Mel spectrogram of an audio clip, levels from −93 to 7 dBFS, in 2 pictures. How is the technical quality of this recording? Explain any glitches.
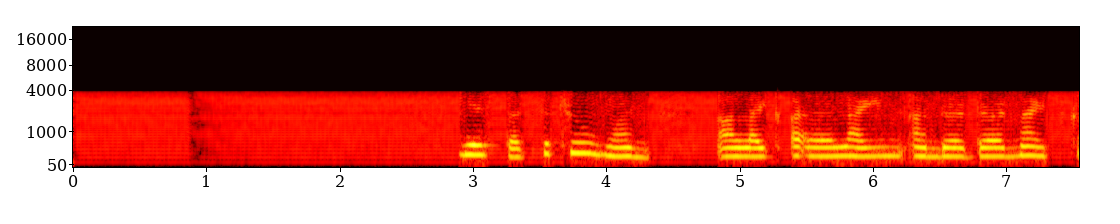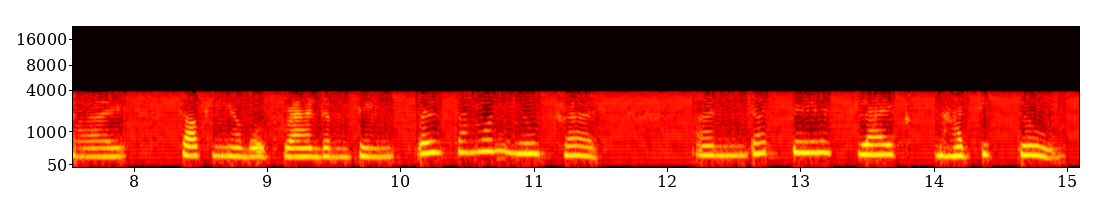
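The quality is poor: a constant buzz and codec roughness run through the whole recording, and there are three brief dropouts.

DECT cordless phone buzz runs throughout. Radio bursts every 10 ms are rectified by the audio circuit, producing a thin 100 Hz buzz with harmonics, roughly 15 dB below the speech.

G.729 codec damage is audible throughout. The speech is rebuilt from a filter, a pitch predictor and a few pulses, so it sounds rough and synthetic, with nothing above 4 kHz. This fits an 8 kbit/s G.729 stream.

VoIP packet loss concealed by the speech codec occurs at 0.86–1.10 s, 5.44–5.55 s (just after "lying under the night") and 7.54–7.67 s (just before "lying under the night"). Each time, about 30 ms of audio went missing, which fits a single lost packet. The decoder extrapolated from its last frame, producing a fading smear that leaves the voice weak for some time after the gap.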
